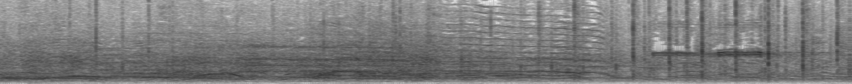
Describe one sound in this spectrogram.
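Football players' pads collide in a tackle.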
